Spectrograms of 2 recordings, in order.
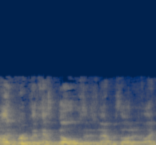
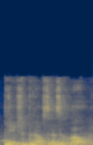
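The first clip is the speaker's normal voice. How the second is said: menacing gangster; 7 semitones lower, 3 dB louder than usual. Acted. Gangster delivers the punchline message.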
